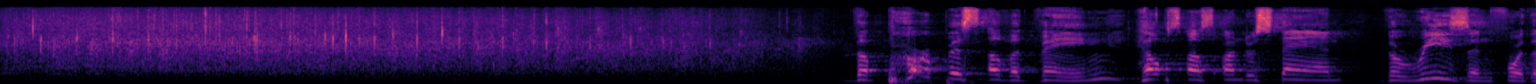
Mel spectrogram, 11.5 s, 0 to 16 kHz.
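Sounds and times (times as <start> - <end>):
audience applauding: 0.0 - 6.3
speech: 6.4 - 11.5.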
